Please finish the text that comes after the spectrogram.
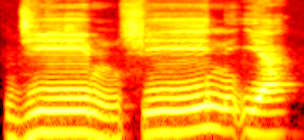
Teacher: জিহ্বার মধ্যখান তার বরাবর উপরের তালুর সঙ্গে লাগায়া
